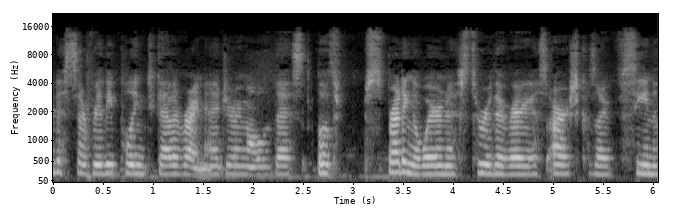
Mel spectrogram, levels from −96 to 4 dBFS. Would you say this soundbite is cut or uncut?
cut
